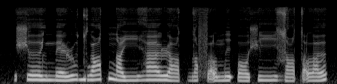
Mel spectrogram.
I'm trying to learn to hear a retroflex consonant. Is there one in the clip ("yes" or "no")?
yes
